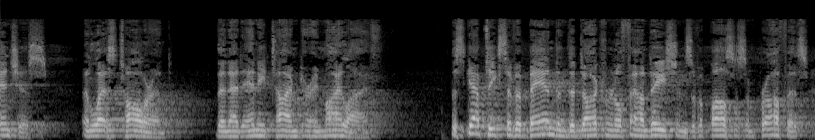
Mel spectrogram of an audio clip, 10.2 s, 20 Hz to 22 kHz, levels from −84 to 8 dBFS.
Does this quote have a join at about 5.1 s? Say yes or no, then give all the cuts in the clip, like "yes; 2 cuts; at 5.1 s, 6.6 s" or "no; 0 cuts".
no; 0 cuts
